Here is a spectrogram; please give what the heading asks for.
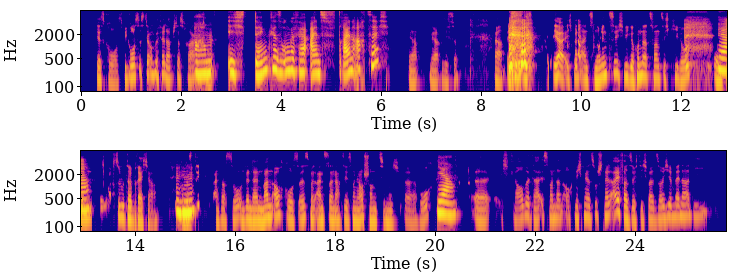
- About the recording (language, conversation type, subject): German, unstructured, Wie reagierst du, wenn dein Partner eifersüchtig ist?
- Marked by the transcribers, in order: snort; giggle; tapping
